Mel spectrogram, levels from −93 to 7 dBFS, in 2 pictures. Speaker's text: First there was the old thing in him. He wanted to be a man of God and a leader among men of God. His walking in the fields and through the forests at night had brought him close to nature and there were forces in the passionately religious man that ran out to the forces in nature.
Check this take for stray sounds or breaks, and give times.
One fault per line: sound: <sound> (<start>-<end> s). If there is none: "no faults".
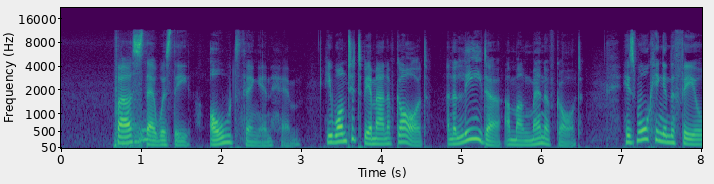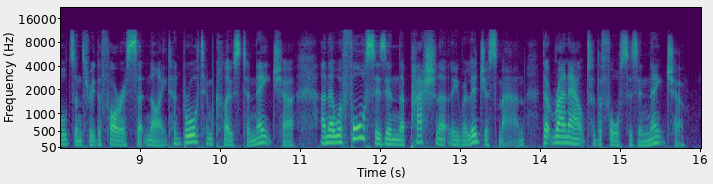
no faults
